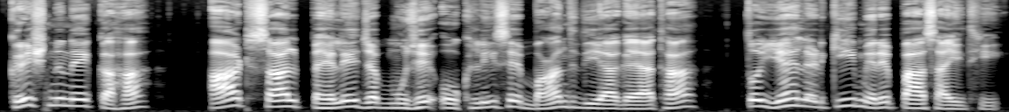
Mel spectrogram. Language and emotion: Hindi, neutral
